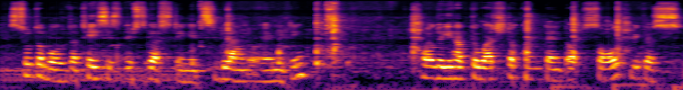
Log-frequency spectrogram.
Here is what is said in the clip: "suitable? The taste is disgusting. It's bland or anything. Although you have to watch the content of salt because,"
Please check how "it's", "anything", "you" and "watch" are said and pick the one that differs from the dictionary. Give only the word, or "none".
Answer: anything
